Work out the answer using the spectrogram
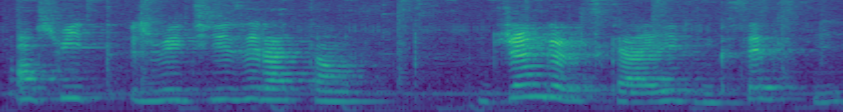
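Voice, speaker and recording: A woman in her twenties, a beauty vlogger talking through a makeup tutorial in a chatty way, with rambling asides and quick self-corrections. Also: a little high. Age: 20s. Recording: echoey room, faint background music.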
